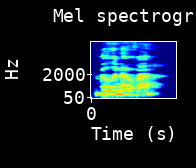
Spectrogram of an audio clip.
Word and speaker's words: Villanova: After attending immigration law courses at Villanova, how do you say the university? Villanova. There it is.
